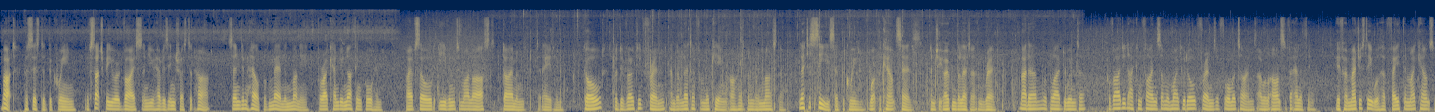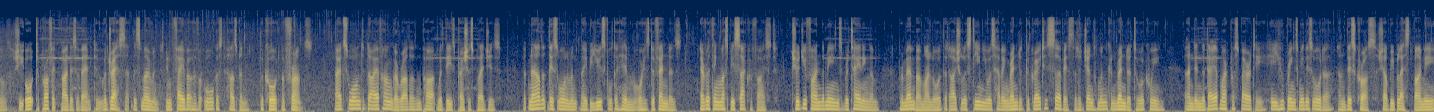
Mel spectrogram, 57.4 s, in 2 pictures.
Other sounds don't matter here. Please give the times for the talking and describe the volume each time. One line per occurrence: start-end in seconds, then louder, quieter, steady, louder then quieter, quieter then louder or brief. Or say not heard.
0.0-57.3 steady.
